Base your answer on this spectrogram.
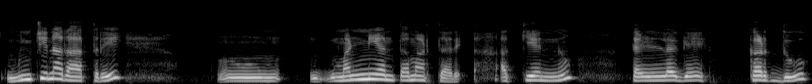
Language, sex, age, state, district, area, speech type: Kannada, female, 60+, Karnataka, Udupi, rural, spontaneous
